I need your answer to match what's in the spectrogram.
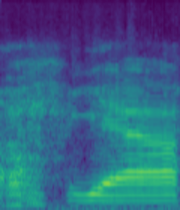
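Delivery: reluctant, unhappy. Answering whether buying the Leatherhead figure, sounding unhappy. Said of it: "You don't sound happy about that".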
